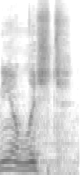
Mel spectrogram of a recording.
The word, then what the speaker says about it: Neonlicht: Oh, that's how you pronounce it. Neonlicht.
